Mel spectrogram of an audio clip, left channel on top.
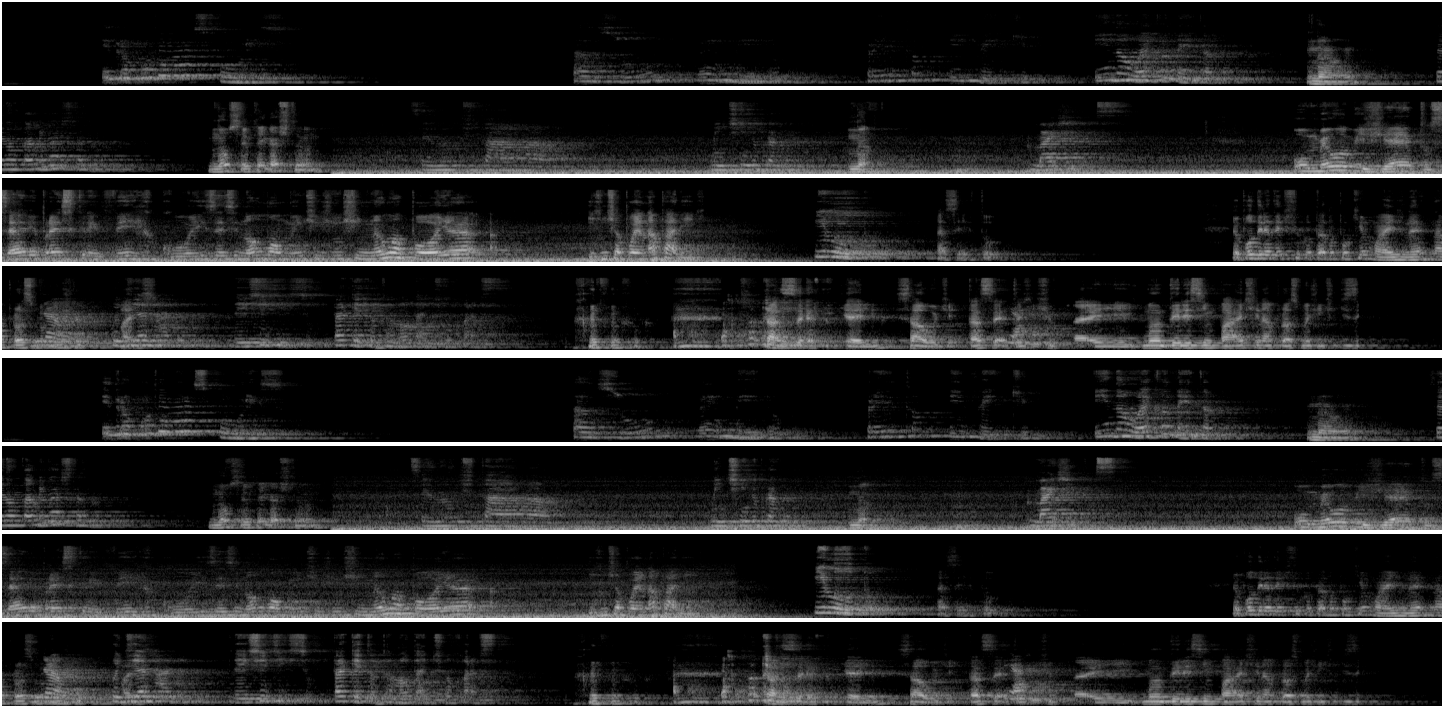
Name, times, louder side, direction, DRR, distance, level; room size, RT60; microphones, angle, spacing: voice 1, 1.0-2.8 5.7-6.6 6.9-7.8 8.6-10.3 10.9-12.2 14.3-15.4 18.6-20.0 21.5-22.3 24.6-25.5 36.9-37.6 43.5-44.0 44.3-45.1 45.5-48.1 50.4-51.1 53.2-53.6, right 2 dB, 35° right, -1 dB, 5.1 m, -35 dB
voice 2, 13.0-13.6 16.5-17.6 22.9-23.2 27.3-33.8 34.7-35.9 38.1-38.8 41.1-43.9 44.4-44.6 48.9-49.7 49.9-50.4 50.8-51.4 51.6-56.8, left 3 dB, 80° left, 9 dB, 1.0 m, -29 dB
sound 1, 17.7-36.2, equal, 65° right, 4.4 m, -32 dB
27.5 x 23.0 x 7.1 m, 2.1 s
head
